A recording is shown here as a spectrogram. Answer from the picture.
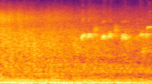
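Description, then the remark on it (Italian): A small bird chirps in a quick series of high, light tweets over a steady low rumble of background noise, the calls starting partway through and continuing to the end. “Vedi l'uccellino, cipi cipi.”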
